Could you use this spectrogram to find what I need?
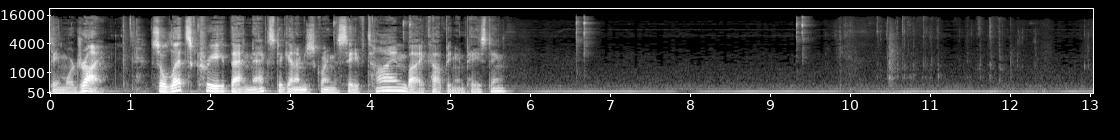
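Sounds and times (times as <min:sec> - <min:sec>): steady low hum: 0:00.0 - 0:13.0
faint keyboard keystrokes: 0:09.4 - 0:13.0.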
